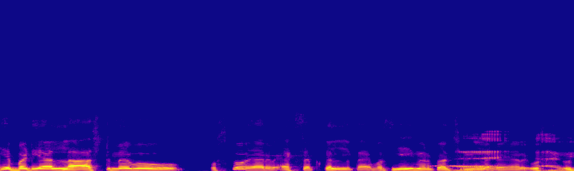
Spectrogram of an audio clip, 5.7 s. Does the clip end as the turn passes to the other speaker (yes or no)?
no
